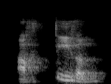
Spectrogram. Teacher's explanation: If we add a plural suffix to that word, which introduces tone, we get a prosodic reorganization and you get achtich, with tone and stress on the penult corresponding to trochaic footing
